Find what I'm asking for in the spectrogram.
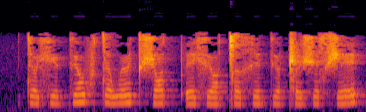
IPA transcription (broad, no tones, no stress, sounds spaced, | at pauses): t ɵ xʲ ø kʲ ɔ xʷ t ə w ø t ʃ ɔ t pʼ e xʲ ɔ ǀ ə x ɪ kʲ ɔ ǁ ø ʃ ø s ʃ e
